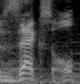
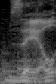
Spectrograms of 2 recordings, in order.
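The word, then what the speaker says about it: Zexal: This is important because the next show in the series, Yu-Gi-Oh Zeel, or Zale if you prefer the original pronunciation, is where things start to get fuzzy.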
